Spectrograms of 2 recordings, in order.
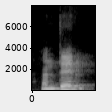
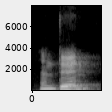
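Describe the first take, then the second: No difference in how they are said.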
